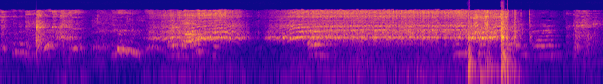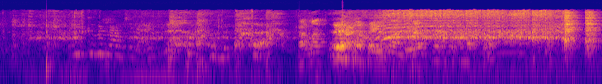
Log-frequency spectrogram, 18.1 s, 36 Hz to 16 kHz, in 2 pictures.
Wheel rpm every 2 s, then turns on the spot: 10, 70, 120, 140, 10, 20, 10, 100, 130.
10-12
